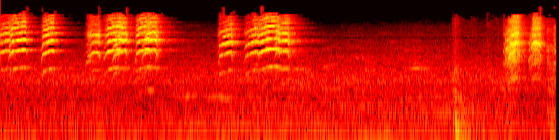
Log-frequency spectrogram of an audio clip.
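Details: Rainbow lorikeets at a balcony making piercing, high screechy chatter in quick clustered bursts, then a pause, a dull thump and a final harsh squawk.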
